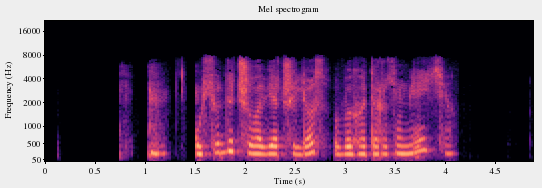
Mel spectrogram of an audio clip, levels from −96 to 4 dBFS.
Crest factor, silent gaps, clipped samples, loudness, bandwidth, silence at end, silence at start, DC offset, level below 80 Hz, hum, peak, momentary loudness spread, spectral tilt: 18 dB; 1.44-1.50 s; under 0.1%; -19 LUFS; 7.8 kHz; 0.8 s; 1.05 s; under 0.1%; -62 dBFS; none; -4 dBFS; 12 LU; -5 dB/octave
